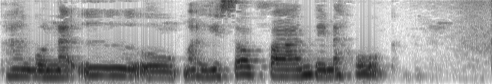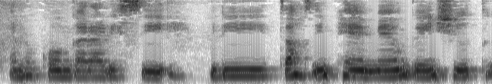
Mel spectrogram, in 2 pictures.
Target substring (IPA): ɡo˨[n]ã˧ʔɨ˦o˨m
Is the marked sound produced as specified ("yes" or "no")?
yes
